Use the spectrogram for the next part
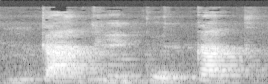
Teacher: Di pangkal lidah yang agak ke depan. Pangkal lidah tapi masih depannya kof ya. Mengenai langit-langit. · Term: kaf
